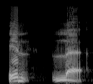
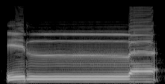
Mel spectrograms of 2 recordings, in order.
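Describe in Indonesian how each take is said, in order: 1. Konsonan ganda dibaca pendek dan terputus. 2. Konsonan ganda dibaca panjang. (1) "dihentak illa ... juga tidak boleh" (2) "illa itu panjang tidak boleh"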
